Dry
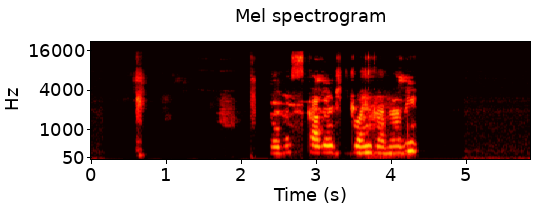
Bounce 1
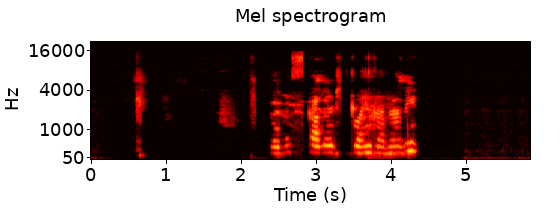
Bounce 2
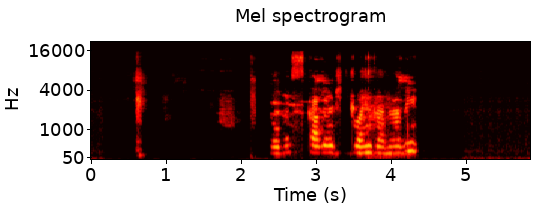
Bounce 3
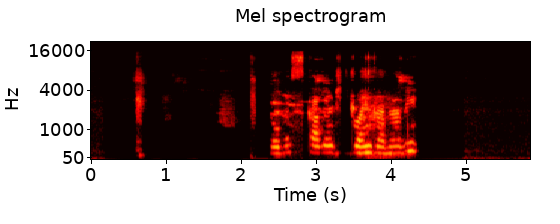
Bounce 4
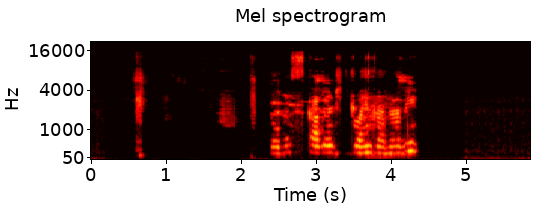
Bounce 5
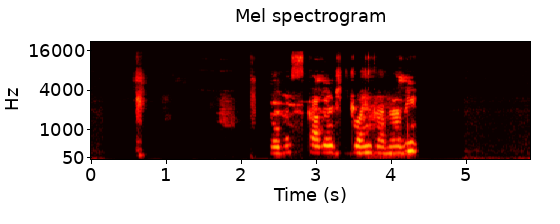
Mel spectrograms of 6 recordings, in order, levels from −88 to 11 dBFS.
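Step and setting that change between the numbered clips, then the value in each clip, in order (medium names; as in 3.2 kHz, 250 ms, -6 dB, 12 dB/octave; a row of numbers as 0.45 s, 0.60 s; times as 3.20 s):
tremolo, rate: 4 Hz, 8.1 Hz, 0.81 Hz, 12 Hz, 1.2 Hz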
